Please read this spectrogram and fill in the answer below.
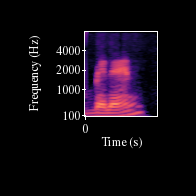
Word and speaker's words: Belén: pasó en en Belén no sé cómo se dice en castellano Belén Belén Belén Belén ah Belén se encontraban en Belén en italiano decimos betleem o betleem vale se encontraban todos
